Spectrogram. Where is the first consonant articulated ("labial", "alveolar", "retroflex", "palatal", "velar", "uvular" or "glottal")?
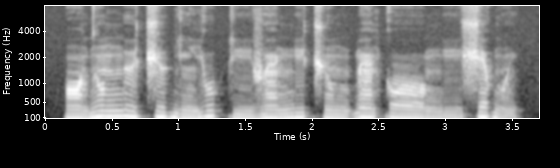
alveolar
